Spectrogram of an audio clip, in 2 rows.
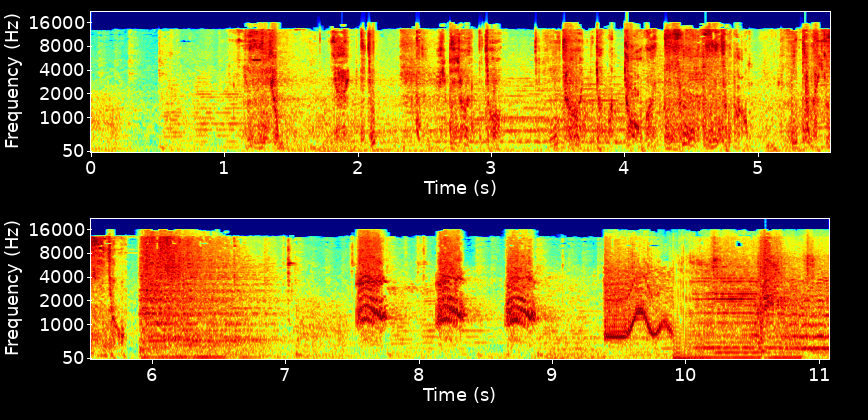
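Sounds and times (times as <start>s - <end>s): crow cawing: 7.5s - 9.0s
music with heavy bass line: 9.4s - 11.0s.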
